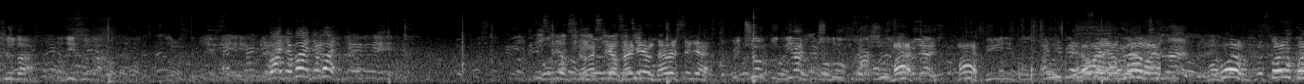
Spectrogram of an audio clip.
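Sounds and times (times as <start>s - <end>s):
chatter: 0.0s - 13.0s.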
